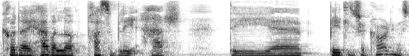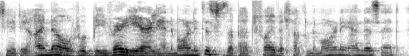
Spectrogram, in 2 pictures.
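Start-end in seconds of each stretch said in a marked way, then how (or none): none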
